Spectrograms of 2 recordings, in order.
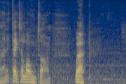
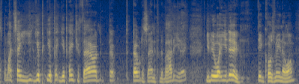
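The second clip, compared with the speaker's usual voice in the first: lightly voiced ferryman, pitched up; easygoing ferryman; 8 semitones higher than usual. Ferryman refusing to judge a paying passenger, lightly voiced and easygoing. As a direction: wave it off in a higher character voice.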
